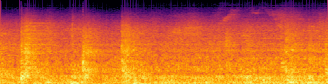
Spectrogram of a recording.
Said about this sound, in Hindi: अच्छा खासा एक्सेलरेशन ट्रेन को प्लेटफॉर्म से देखने को मिल गया।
